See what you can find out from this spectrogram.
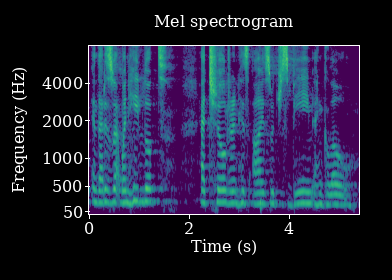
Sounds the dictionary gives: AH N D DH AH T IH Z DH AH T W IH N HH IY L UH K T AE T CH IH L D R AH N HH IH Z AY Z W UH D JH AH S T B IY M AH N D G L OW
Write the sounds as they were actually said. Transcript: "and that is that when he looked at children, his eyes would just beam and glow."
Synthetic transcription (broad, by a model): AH N DH AH T IH Z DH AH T W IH N IY L UH K T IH T CH IH L D R AH N IH Z AY Z W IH D JH AH S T B IY M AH N G L OW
